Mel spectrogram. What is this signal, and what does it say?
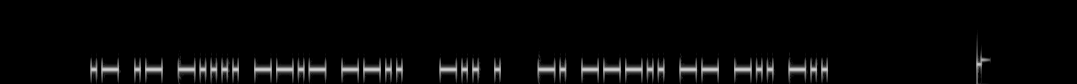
Morse code, heard as a keyed tone, about 21 wpm, 700 Hz. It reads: AA6QZ DE N8MDD
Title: USA Callsign DE Callsign - 5 Characters - 22wpm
